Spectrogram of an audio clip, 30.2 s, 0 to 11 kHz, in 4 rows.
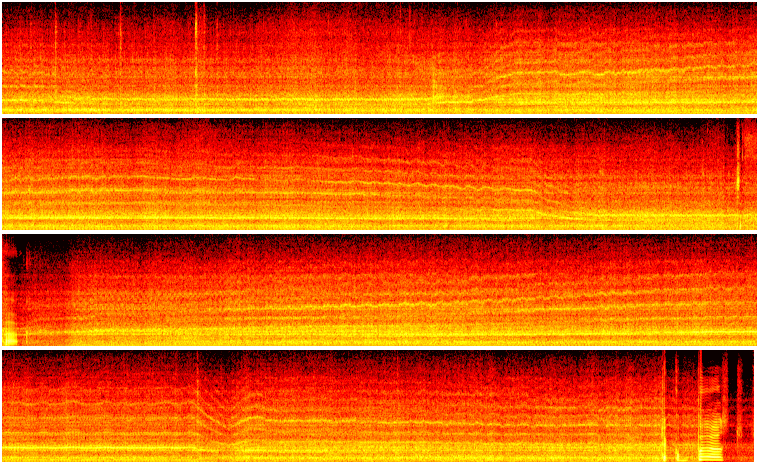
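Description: Honda VFR800's V4 engine and wind noise heard from a helmet camera while riding in traffic, with a whine that rises in pitch as the bike speeds up and falls as it slows, twice. A short knock and a brief drop in level come about halfway through.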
